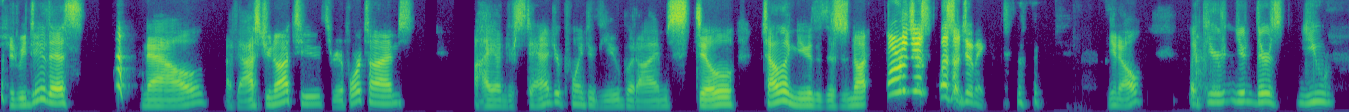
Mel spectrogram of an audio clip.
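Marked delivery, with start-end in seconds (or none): 1.4-8.7 measured, even-keeled, calm, steady patience. A dad shows how he talks to Kenzie when staying calm, in a calm voice. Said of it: "This is my calm voice".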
